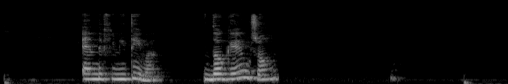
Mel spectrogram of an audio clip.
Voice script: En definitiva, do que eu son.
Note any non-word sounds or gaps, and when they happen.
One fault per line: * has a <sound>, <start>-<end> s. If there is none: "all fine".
all fine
